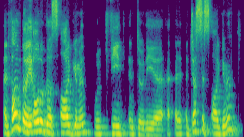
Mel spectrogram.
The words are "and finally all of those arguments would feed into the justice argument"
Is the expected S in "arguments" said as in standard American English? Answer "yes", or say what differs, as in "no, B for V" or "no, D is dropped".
no, S is dropped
